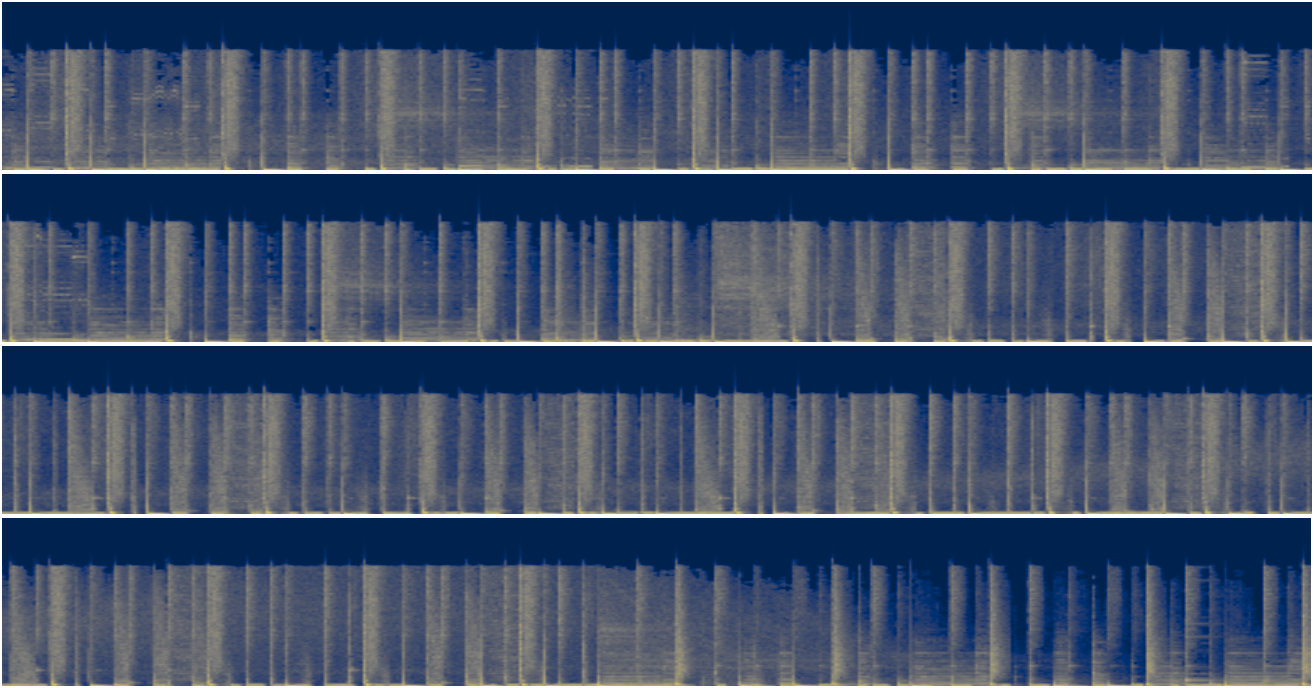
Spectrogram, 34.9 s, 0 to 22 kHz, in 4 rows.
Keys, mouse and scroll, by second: 0.0 drag, 1.0-4.0 drag, 4.6 click, 5.6 a, 6.5-7.5 middle drag, 7.5-8.8 scroll up 2, 8.8 ctrl+t, 11.4 i, 13.7 click, 14.3-16.0 scroll up 4, 16.0-17.8 drag, 18.3-20.8 middle drag, 20.8 click, 21.6-22.9 middle drag, 22.9 x, 24.5-25.0 scroll down 2, 25.0-25.4 scroll up 2, 25.4-26.7 middle drag, 26.7 Tab, 28.1 ctrl+a, 30.1 click, 30.5 click, 31.1-32.7 middle drag, 32.7 drag.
